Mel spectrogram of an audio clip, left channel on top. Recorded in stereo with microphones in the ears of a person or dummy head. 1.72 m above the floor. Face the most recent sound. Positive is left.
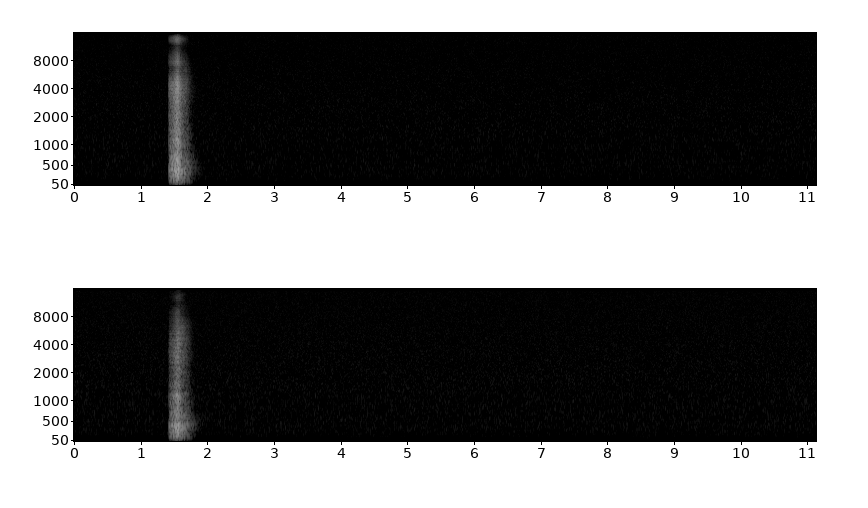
turn(degrees=20)  # may be behind; listen again after turning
